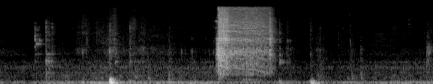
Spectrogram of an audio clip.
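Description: A 2.5 mm hex driver backs out the last screw on a Barra 250z rail, close and alone: a few sharp clicks, then a half-second burst of gritty ratcheting, and another knock before it goes quiet.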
